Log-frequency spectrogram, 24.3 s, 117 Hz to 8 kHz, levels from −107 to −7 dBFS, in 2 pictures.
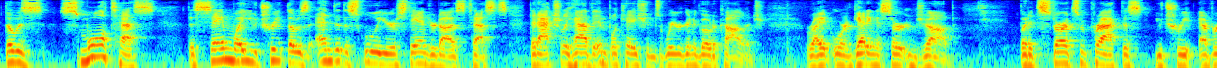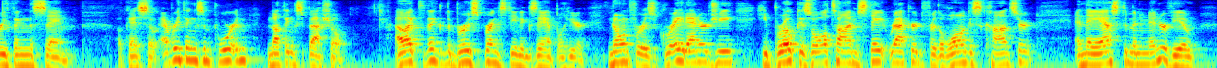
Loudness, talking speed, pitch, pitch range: -29 LUFS, 200 wpm, 150 Hz, 130-170 Hz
